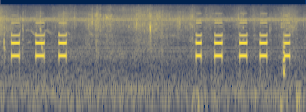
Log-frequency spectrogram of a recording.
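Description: A Minelab CTX metal detector gives a worn-silver-dime-like signal during a field dig, a series of short, clean electronic beeps: three quick tones, a pause, then five more, over faint outdoor background.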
